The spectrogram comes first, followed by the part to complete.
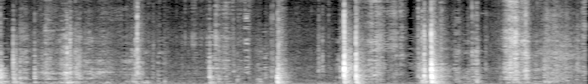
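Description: Fingers picking and tearing at a cardboard advent calendar door: a few short scratchy rips and taps, the clearest in the second half.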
